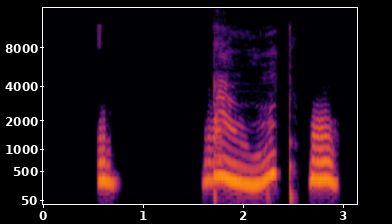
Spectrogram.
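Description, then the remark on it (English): A voice imitates a tricorder scanning device: a short hum, then a long warbling, wavering tone, a quick click, and a final brief hum, fairly loud. “Somebody give me a tricorder noise.”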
